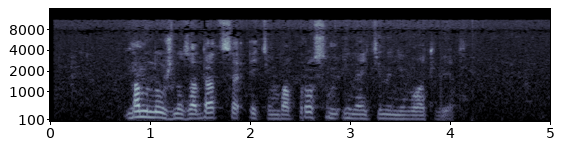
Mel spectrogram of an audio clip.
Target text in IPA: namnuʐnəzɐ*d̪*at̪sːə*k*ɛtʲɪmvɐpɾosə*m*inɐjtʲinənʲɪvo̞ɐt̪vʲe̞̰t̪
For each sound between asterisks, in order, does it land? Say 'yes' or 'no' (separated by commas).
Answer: yes, no, yes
